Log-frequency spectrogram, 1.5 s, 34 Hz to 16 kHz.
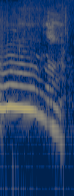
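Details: Golden retriever, one of three aged 11 to 13, howling excitedly for dinner at home: a single clear, steady howl held for under a second, then sliding downward and fading.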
